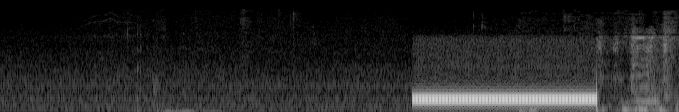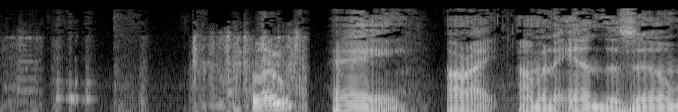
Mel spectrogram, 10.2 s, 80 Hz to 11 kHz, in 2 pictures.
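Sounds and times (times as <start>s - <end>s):
telephone dialing tone as a phone call is placed: 3.1s - 4.5s
speech: 7.0s - 10.1s.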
